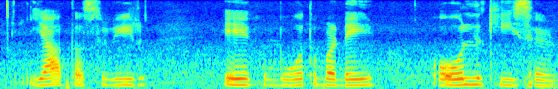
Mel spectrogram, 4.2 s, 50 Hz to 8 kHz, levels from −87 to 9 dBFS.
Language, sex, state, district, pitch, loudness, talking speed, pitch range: Hindi, female, Haryana, Charkhi Dadri, 195 Hz, -19 LUFS, 85 wpm, 190-205 Hz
